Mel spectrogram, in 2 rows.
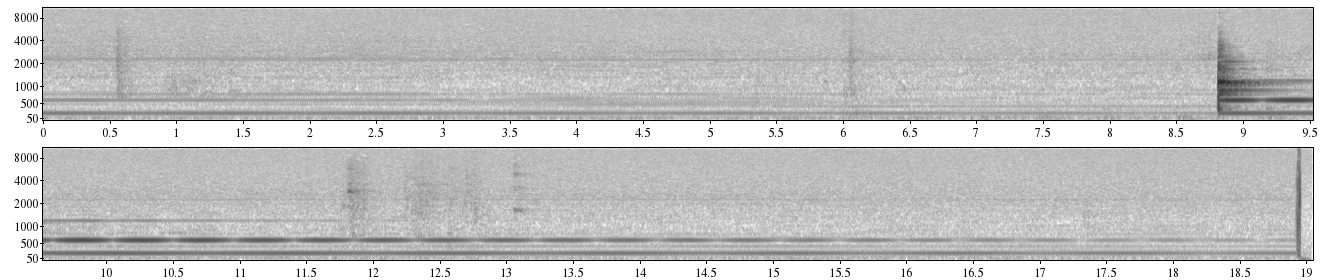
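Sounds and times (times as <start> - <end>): steady low hum: 0.0 - 19.0
gong ringing: 8.8 - 18.9.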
